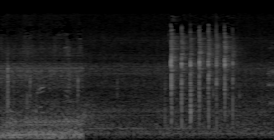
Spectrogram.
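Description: Low rumble inside a moving car's cabin, cut off abruptly about a second in. Then, after a quieter stretch, a quick run of about eight sharp clicks lasting about a second.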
